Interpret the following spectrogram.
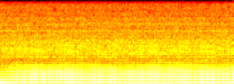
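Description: Steady electrical buzz on a TV station's dead air during technical difficulties: one unchanging pitch with a stack of overtones, starting abruptly as the programme audio cuts out.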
